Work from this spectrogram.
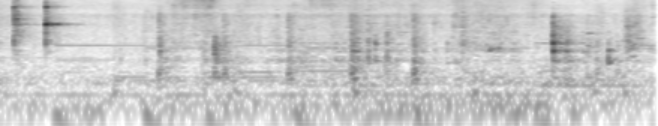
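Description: Homemade masala with turmeric frying in oil for a black pomfret dish, a soft steady sizzle with scraping stirs and occasional light clinks of a pan, close and alone.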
